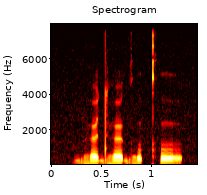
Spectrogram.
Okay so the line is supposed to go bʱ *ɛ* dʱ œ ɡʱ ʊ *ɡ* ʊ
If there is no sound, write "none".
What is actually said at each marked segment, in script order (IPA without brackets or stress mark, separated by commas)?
œ, kʰ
